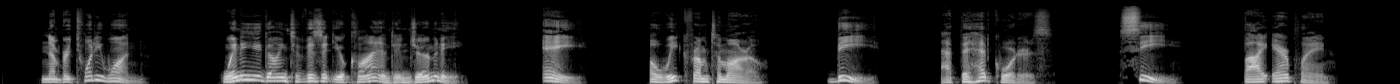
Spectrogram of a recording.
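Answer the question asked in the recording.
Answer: A: A week from tomorrow.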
